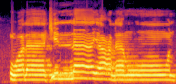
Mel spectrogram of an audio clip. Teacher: نون کو نہیں پڑھیں گے، کاف کو ڈائریکٹ لام میں ملائیں گے، اور لام کو تھوڑا سا کھینچ کر کے پڑھیں گے۔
